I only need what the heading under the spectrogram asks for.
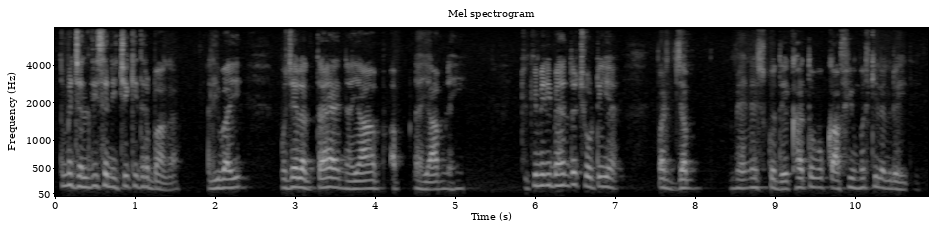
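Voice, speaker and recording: A man's voice: fairly high pitch, warm tone, husky. A man narrating a first-person horror story in a dramatic, tense storytelling manner, on a dull lo-fi recording. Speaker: audiobook narrator. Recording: dull lo-fi audio.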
